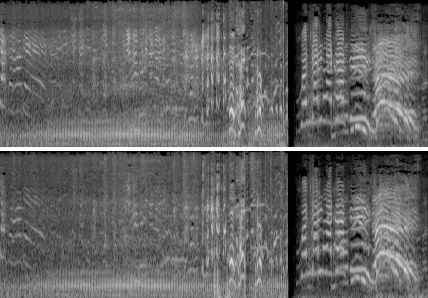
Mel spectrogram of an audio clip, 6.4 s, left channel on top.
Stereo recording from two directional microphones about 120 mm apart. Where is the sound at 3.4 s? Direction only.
20° left (ahead or behind).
